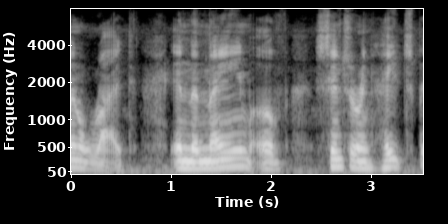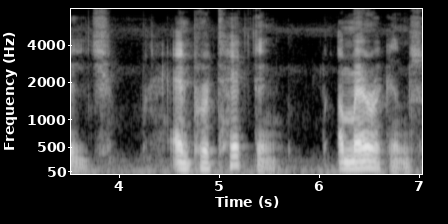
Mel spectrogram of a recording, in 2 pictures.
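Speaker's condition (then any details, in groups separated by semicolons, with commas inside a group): Cerebral palsy; reports speaking clearly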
